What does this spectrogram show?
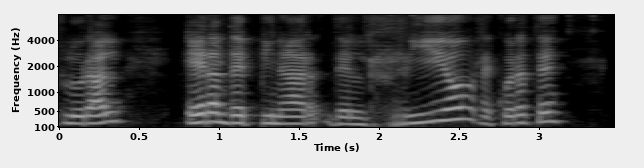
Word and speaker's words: Río: Eran de Pinar del Río, recuérdate, cae la fuerza de la pronunciación en la I. La I es una vocal débil, por lo tanto le pones la tilde.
